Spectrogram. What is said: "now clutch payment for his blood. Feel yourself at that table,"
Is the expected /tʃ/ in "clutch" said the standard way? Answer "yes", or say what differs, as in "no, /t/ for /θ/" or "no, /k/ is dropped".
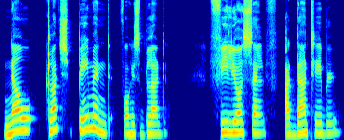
yes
